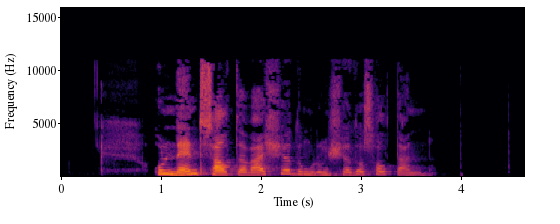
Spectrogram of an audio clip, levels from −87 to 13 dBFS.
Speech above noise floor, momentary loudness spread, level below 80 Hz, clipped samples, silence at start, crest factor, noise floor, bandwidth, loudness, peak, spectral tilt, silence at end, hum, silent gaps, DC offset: 48 dB; 19 LU; -82 dBFS; under 0.1%; 0.95 s; 20 dB; -72 dBFS; 11.5 kHz; -24 LUFS; -6 dBFS; -3 dB/octave; 1 s; none; none; under 0.1%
